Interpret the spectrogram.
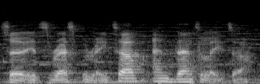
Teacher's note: the Southern England accent and the received pronunciation is not rhotic, so you don't roll your R's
